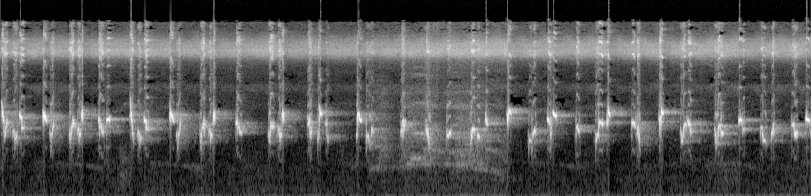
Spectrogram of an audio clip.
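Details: Sooty-headed bulbul singing in the morning in the long rapid 'ropel' style: about thirty short, bright, slurred whistled notes, some rising and some falling, delivered in a brisk nearly even stream, over a steady high hiss.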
